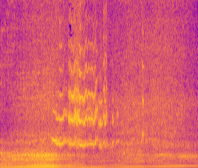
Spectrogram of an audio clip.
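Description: Tires squeal in a high, wavering screech for about a second as a car skids, then the engine drones steadily on a low, rising note as the driver pulls away, fleeing the scene after hitting someone.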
